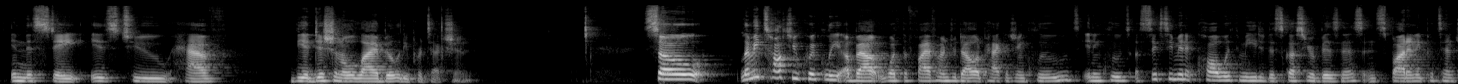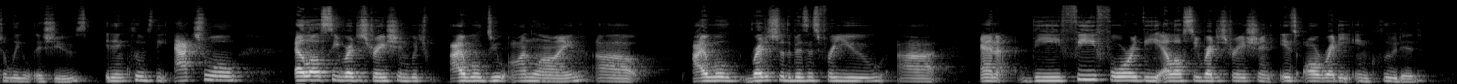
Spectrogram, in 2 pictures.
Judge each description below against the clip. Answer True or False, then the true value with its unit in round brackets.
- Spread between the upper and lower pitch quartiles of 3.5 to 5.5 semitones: False (2.8 semitones)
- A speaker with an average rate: True (145 wpm)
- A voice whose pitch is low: False (160 Hz)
